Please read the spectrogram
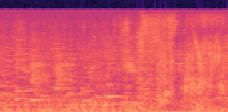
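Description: Horror-film soundtrack: music with crashing sound effects over a steady low rumble.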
